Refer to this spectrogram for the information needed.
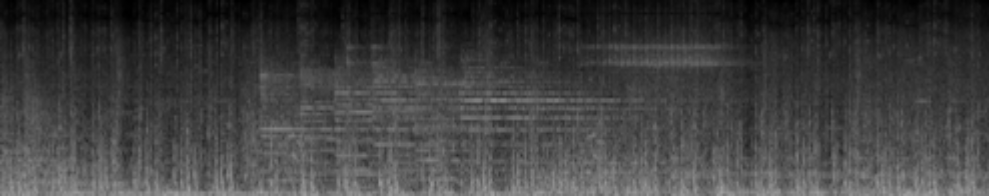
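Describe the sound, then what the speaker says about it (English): Rapid clip-clopping hooves of several horses amid a busy, loud scene at a burning barn in the video game Red Dead Redemption, with horses neighing and whinnying, and some shouting voices mixed in. "Somebody get them horses out!"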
